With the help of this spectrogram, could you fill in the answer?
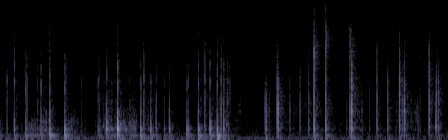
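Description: A flat, solid cork floor is tapped with long nail tips and with fingertips, palms up. A quick, uneven run of short, dry taps and light scratches comes through, each hit dying out almost at once. The result is a soft, low-mid clicking patter with little ring.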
